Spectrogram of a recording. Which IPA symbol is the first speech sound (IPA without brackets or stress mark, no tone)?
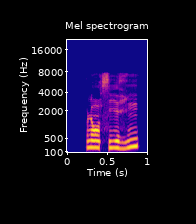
ɳ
